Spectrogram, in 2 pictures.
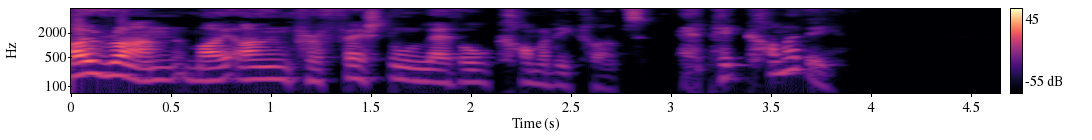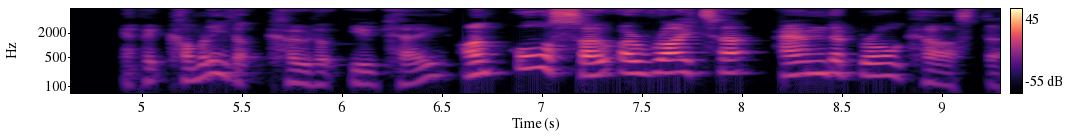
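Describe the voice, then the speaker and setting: With a southern English accent, a man speaks at a high pitch, his voice making very wide pitch swings and big swings in loudness. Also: moderate pace. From southern England (Portsmouth area). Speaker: comedian and columnist. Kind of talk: reading aloud of his own column.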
